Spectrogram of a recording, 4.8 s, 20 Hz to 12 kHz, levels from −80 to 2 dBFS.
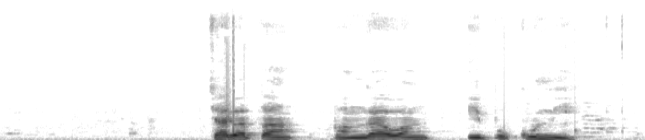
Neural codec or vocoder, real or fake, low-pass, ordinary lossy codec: none; real; 10.8 kHz; AAC, 48 kbps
